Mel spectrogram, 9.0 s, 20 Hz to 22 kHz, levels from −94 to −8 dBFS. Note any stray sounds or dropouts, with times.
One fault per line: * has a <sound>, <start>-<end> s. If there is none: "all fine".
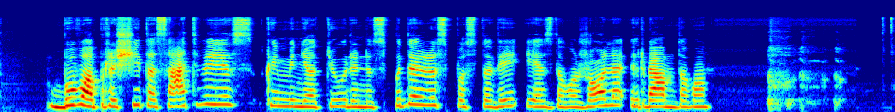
* has a cough, 7.7-8.5 s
